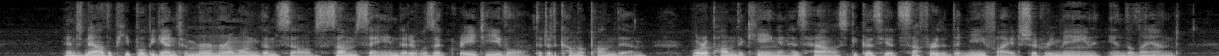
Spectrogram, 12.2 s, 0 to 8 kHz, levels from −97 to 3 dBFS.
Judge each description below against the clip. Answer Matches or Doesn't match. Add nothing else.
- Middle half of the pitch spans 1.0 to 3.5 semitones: Matches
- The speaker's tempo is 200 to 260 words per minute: Matches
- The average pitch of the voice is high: Doesn't match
